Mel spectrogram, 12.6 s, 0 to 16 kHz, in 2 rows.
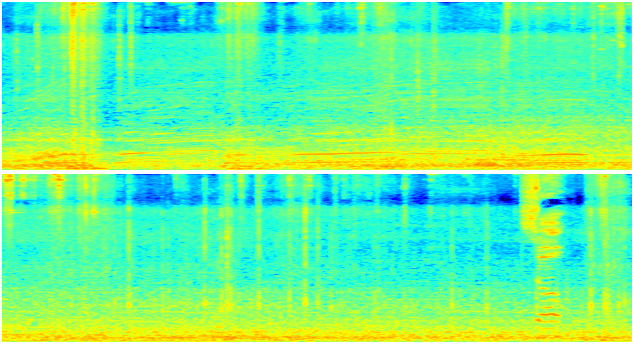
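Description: A Seat Leon Cupra ST 280 estate accelerating hard in Cupra mode, a loud steady engine roar rising through the gears from inside the cabin, with a brief shift break early on.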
